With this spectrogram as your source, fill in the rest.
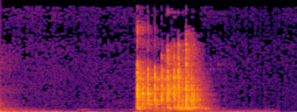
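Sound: twenty-sided die being rolled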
